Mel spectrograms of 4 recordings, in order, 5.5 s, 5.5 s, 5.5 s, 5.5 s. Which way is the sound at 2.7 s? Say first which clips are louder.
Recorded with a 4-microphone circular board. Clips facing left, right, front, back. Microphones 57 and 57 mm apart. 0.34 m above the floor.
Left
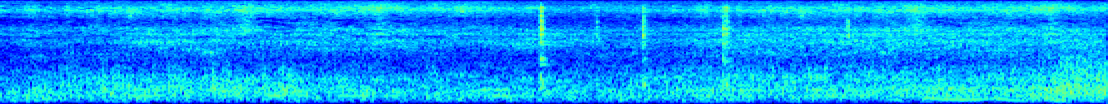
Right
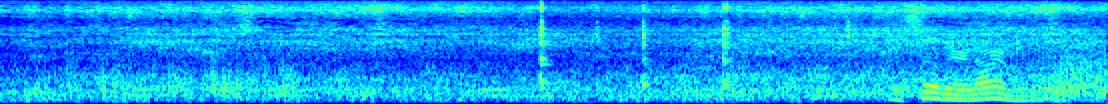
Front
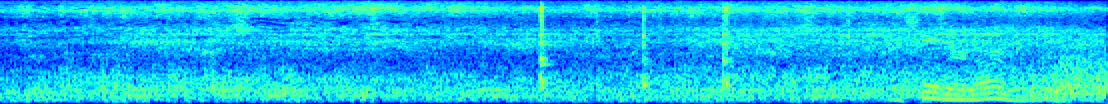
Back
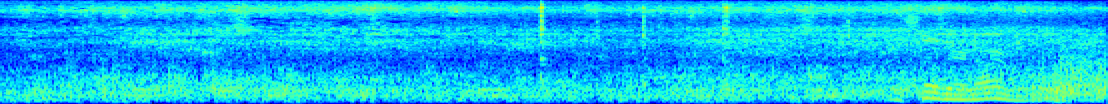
Right 1 dB, front 3 dB; 15° right.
